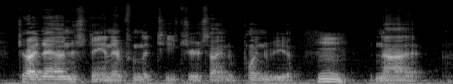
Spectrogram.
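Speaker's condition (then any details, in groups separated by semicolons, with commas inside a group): Cerebral palsy; since birth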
